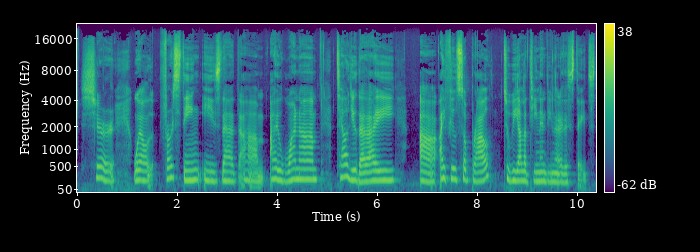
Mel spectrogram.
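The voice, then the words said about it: Slight foreign accent. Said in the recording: “you weren't born here. You can pick up a little bit of an accent”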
